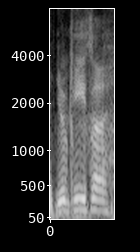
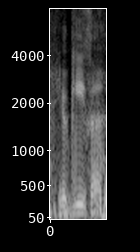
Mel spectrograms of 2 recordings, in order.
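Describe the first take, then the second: First: A light Cockney lilt on "You geezer", geezer falling; a hint of London Cockney. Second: Said in the usual way. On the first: Shown as a demonstration. Trying a Cockney accent on the UK viewers. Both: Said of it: "you speak Cockney?".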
